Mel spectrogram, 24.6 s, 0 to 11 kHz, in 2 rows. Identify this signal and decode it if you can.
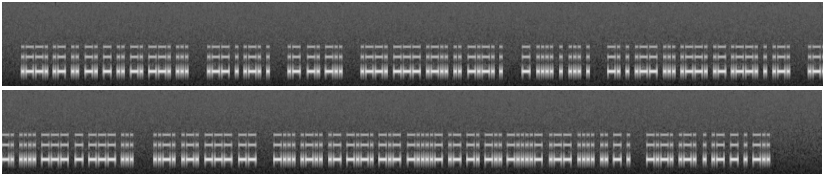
Morse code, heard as a keyed tone, hand-sent with a paddle, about 36 wpm, 590 Hz. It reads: PAINTINGS WERE AND POLICE THESE NEWSPAPER PHOTOS FROM BLACK-AND-WHITE CREATED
